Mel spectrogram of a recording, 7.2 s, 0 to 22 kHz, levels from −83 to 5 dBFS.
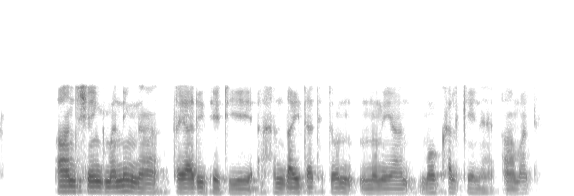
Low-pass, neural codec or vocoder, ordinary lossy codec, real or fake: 3.6 kHz; codec, 24 kHz, 3.1 kbps, DualCodec; Opus, 32 kbps; fake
